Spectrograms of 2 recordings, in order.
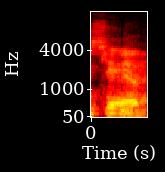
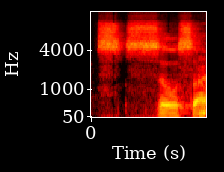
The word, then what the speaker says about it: psilocybin: Why are you saying Sibian? I said it's Sibian. – Psilocybin.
